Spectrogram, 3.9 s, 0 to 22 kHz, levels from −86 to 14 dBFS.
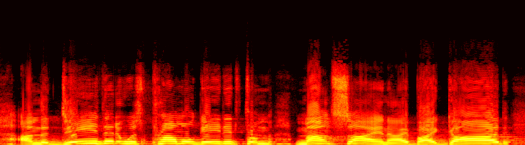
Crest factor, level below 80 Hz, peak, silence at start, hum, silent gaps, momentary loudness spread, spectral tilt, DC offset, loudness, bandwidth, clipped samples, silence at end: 10 dB; -48 dBFS; -2 dBFS; 0 s; none; none; 4 LU; -5 dB/octave; under 0.1%; -11 LUFS; 12.5 kHz; under 0.1%; 0.05 s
